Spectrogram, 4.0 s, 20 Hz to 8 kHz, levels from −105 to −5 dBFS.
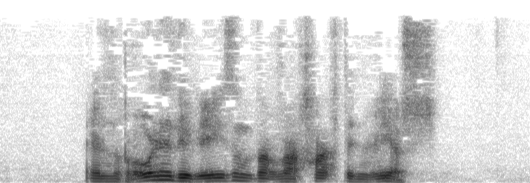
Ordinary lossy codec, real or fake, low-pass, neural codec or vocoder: MP3, 32 kbps; fake; 7.2 kHz; codec, 44.1 kHz, 2.6 kbps, DAC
